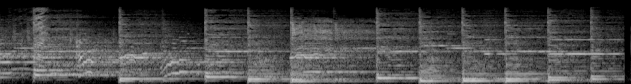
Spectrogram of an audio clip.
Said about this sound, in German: diese, hier diese koreanischen Klänge, weißt du, so diese traditionellen. Und ich war so, oh mein Gott, was ist das?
